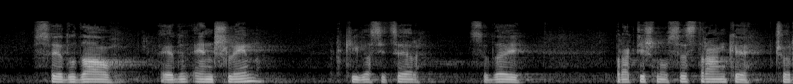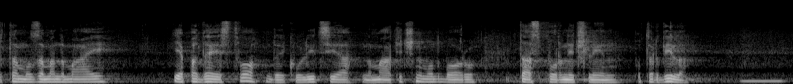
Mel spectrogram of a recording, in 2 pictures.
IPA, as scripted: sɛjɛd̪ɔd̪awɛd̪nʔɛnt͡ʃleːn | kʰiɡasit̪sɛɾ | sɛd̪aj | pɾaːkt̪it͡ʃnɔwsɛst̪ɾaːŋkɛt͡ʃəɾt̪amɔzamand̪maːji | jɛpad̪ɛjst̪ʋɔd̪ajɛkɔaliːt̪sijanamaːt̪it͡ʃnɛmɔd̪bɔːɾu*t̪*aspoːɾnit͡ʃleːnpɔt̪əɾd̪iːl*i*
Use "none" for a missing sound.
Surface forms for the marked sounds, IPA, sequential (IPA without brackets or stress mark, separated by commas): t̪, a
